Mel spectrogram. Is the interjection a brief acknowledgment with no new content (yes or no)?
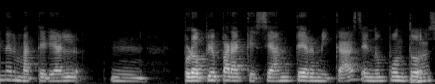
yes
